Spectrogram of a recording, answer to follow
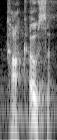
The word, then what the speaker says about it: Carcosa: You saw Carcosa, right?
